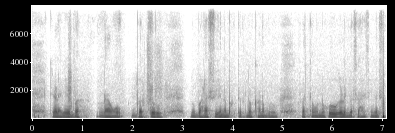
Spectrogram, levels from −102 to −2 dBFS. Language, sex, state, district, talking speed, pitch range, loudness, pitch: Kannada, male, Karnataka, Shimoga, 100 wpm, 90-100 Hz, -39 LUFS, 95 Hz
